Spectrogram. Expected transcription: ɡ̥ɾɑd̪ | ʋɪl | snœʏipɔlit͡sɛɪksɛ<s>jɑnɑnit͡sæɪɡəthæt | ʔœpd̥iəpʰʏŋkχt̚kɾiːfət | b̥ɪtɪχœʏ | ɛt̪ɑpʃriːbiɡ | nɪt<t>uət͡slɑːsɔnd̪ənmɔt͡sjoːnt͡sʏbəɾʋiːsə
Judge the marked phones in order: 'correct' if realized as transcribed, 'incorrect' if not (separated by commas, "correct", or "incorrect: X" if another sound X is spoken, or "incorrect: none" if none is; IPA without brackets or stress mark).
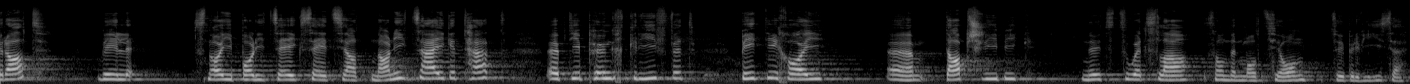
incorrect: t͡s, incorrect: t͡s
